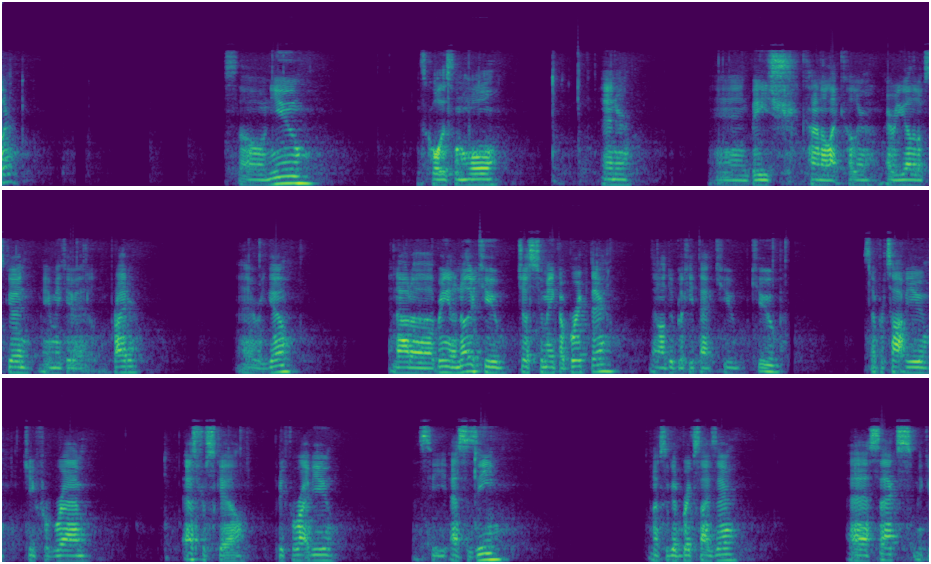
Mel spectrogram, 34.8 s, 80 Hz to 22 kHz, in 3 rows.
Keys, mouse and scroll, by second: 3.2 click, 4.6 click, 6.9 l, 8.2 click, 15.2 middle click, 18.9 shift+a, 22.3 KP_7, 23.2 g, 25.1 s, 26.5 KP_3, 28.8 s, 31.4 middle click, 33.7 s.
